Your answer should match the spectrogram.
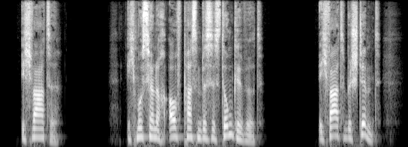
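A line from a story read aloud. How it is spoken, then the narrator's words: Calling out. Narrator (German): rief Jürgen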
